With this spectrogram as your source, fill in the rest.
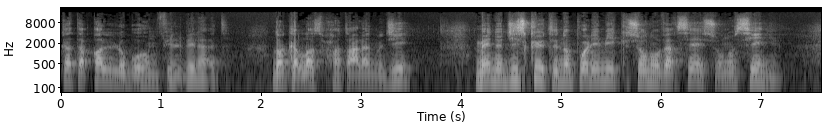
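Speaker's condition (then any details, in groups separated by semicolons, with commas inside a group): No condition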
